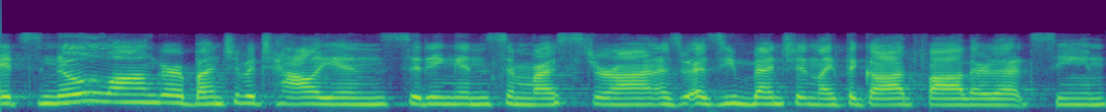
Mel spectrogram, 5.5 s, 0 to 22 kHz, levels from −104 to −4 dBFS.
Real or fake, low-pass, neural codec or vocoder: real; 7.2 kHz; none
